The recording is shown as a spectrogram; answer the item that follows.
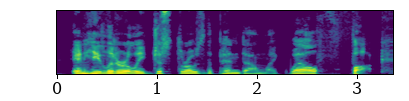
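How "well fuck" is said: put-on playful, joking tone. Retelling someone throwing the pen down: imitating joking around. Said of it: "Just joking around".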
